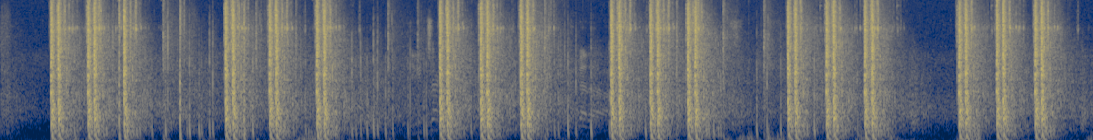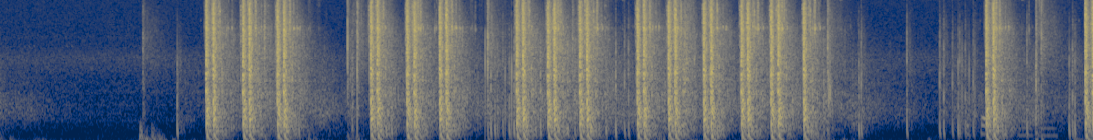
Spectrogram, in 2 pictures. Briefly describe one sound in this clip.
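Rifle shots crack in rapid bursts, each followed by a rolling echo.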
